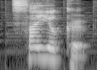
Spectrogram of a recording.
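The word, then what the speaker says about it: さよく: E sayoku.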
